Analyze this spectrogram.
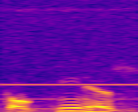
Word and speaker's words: Kokinis: I'm his mom, so I can tell you it's pronounced Kokinis with the emphasis on the key.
